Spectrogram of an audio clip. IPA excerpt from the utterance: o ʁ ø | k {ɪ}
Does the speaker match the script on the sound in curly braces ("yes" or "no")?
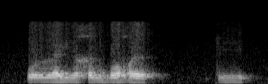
no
